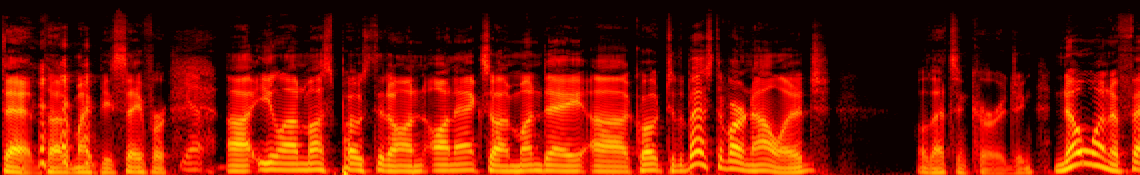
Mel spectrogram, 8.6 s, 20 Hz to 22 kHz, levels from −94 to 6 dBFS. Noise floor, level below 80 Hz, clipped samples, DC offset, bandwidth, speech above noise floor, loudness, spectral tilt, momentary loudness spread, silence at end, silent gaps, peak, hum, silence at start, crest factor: -76 dBFS; -50 dBFS; under 0.1%; under 0.1%; 14.5 kHz; 47 dB; -29 LUFS; -6 dB/octave; 14 LU; 0 s; none; -12 dBFS; none; 0 s; 18 dB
